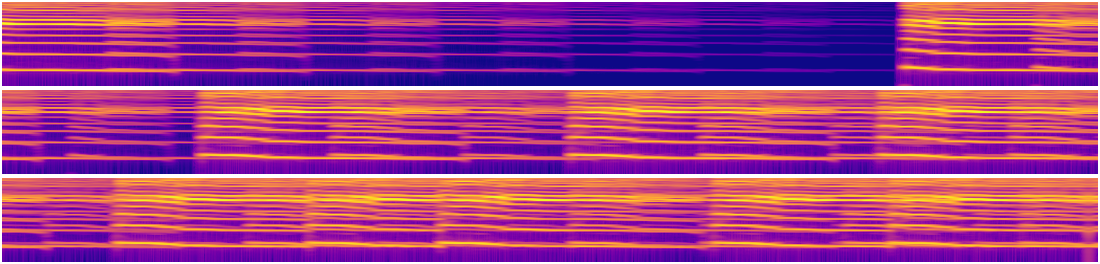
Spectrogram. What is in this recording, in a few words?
Horror Voice Ringtone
